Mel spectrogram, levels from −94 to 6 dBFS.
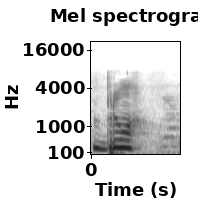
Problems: continuous background conversations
